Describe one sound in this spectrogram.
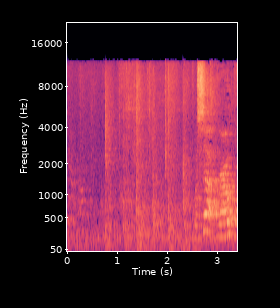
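Footsteps thud down concrete stairs in an echoing stairwell.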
